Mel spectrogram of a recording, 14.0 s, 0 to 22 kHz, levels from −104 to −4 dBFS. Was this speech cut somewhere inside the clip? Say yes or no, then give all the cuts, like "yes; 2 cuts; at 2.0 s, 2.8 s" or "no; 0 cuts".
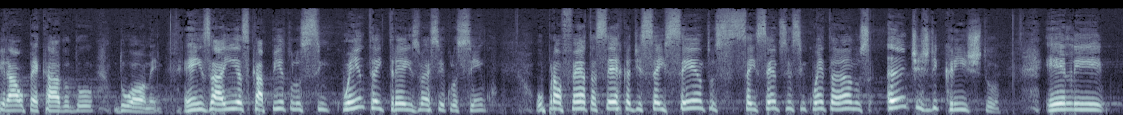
no; 0 cuts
